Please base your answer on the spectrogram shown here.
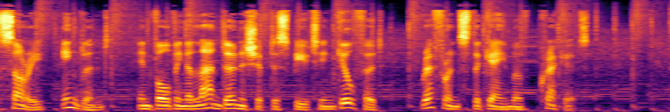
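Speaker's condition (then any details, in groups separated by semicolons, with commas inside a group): No condition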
